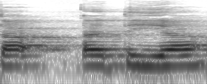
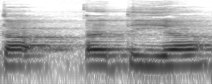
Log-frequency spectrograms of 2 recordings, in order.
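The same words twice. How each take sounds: First: The voice carries on with a vowel after it. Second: The voice carries on with a vowel after it.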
